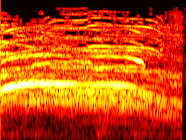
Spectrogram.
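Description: A large parade crowd at a Christmas procession cheers, whoops and screams steadily at Santa Claus's arrival, a loud continuous roar of many voices with children's shouts mixed in, fading slightly near the end.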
